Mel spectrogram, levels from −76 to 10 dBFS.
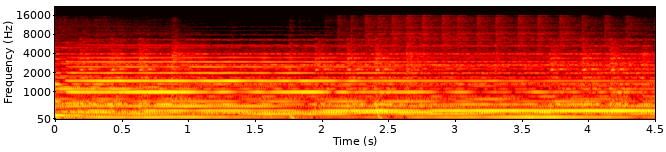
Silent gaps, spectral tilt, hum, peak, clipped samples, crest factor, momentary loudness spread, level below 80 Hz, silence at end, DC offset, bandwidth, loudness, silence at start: none; -5.5 dB/octave; none; -2 dBFS; under 0.1%; 12 dB; 4 LU; -46 dBFS; 0 s; under 0.1%; 16.5 kHz; -14 LUFS; 0 s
